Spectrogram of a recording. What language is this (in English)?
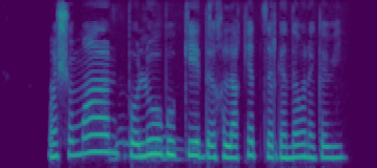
Pashto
